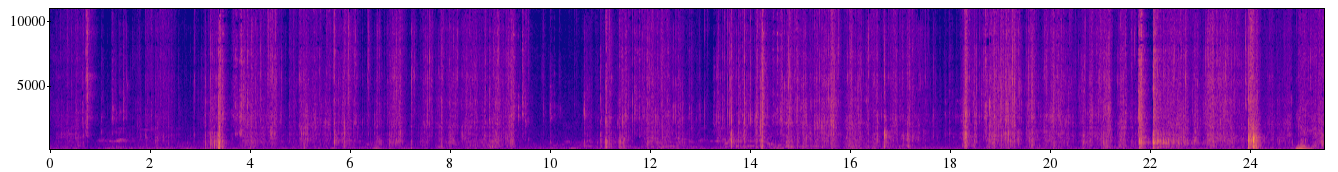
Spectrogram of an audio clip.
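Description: Plastic courier mailer crinkling and tearing as it is slit open with a utility knife and pulled apart: irregular rustling with sharp crackles, the loudest near the end as the bubble-wrapped package is handled.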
